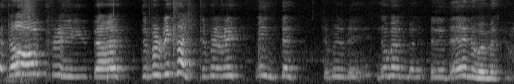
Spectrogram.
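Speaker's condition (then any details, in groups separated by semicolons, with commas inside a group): Dyskinetic cerebral palsy; severe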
